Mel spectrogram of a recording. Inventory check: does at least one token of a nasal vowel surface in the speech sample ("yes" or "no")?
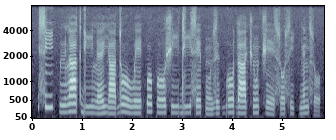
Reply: yes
